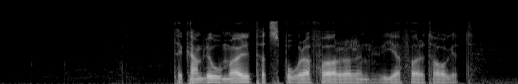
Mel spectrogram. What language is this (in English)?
Swedish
